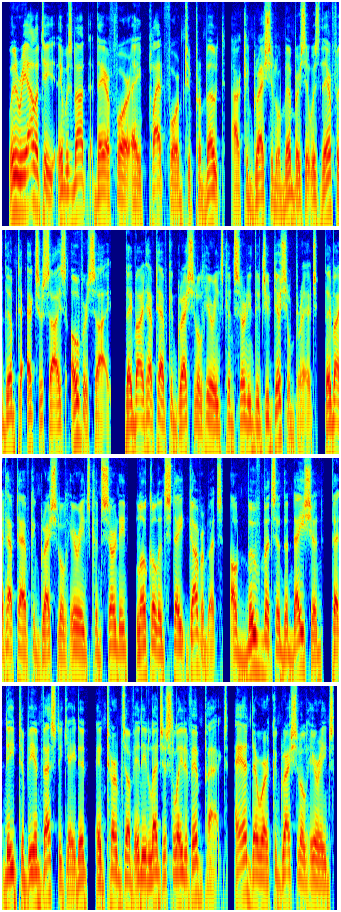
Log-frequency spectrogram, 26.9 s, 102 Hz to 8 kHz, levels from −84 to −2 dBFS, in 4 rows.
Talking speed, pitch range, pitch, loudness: 150 wpm, 90-105 Hz, 95 Hz, -15 LUFS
